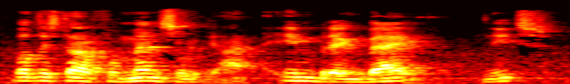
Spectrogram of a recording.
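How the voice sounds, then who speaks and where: A man with a medium-pitched voice preaches a sermon at a moderate pace, reading scripture verses aloud and explaining them with emphasis. The Bible exposition comes through on a roomy, dull lo-fi recording with slight background noise.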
